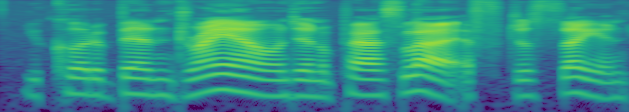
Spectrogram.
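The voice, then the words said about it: Put-on accent. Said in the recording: “Don't know why I'm doing this accent all of a sudden.”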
